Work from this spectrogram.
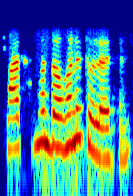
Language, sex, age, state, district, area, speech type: Bengali, female, 18-30, West Bengal, Uttar Dinajpur, urban, conversation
